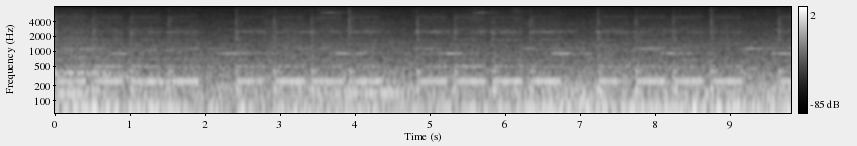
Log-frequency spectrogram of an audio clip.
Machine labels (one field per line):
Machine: slide rail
